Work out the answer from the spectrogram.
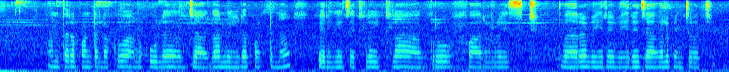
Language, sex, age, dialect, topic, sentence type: Telugu, female, 31-35, Telangana, agriculture, statement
